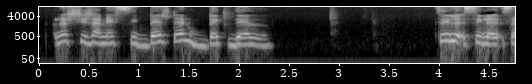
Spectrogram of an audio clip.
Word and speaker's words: Bechdel: personnage féminin ait une interaction avec, ça se prononce Bechdel, on me dit à l'oreille. Bechdel.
